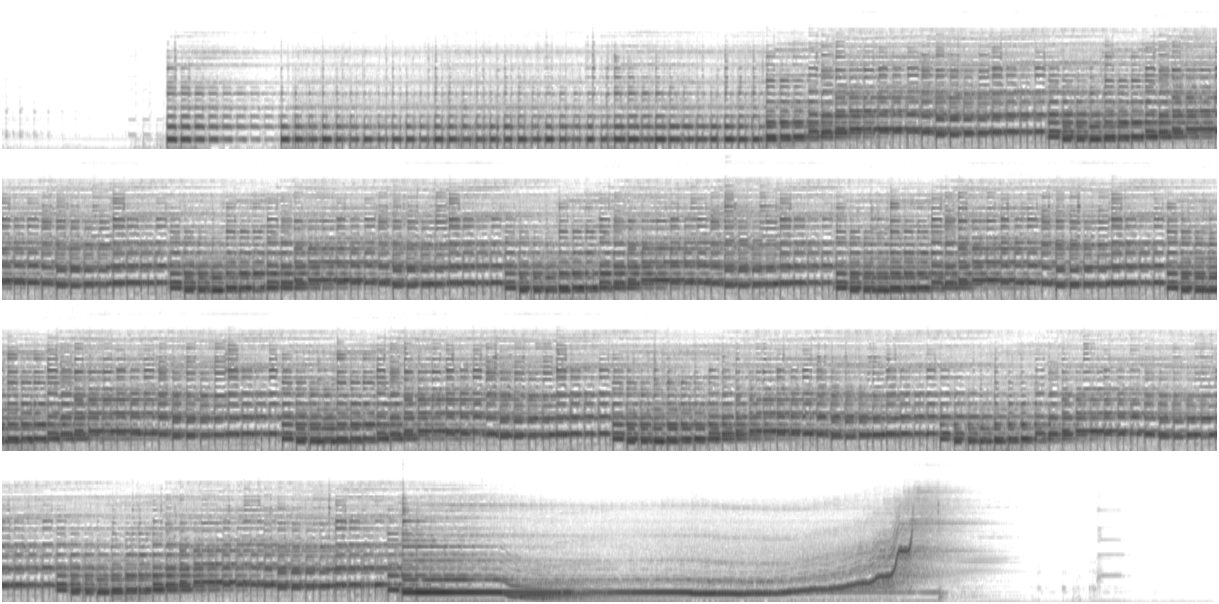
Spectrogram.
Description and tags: Guitar Space
Simple song using delay and reverberation. Atmosferic and space.
Space, Reverb, psychedelic, Noise, guitar, Echo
